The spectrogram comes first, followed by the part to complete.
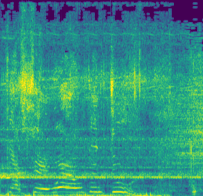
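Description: Mostly a man speaking over a low rumble of wind and tyres on a dirt forest trail, with a steady high note from background music; the rumble drops away near the end.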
